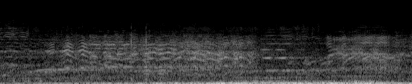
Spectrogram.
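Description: Footballers' shouts and calls carrying across an open pitch, several raised voices overlapping. A low rumble underneath grows louder about two seconds in.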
